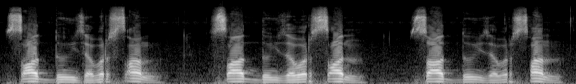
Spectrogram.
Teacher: সদ মোটা হবে যেহেতু ইস্তেআলার অক্ষর এই জন্য সদ মোটা করে পড়তে হবে।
